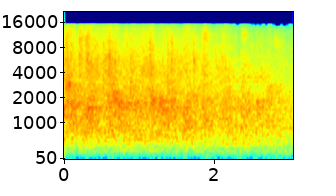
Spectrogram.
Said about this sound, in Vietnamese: Thì cho một tràng vỗ tay thật lớn nào.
